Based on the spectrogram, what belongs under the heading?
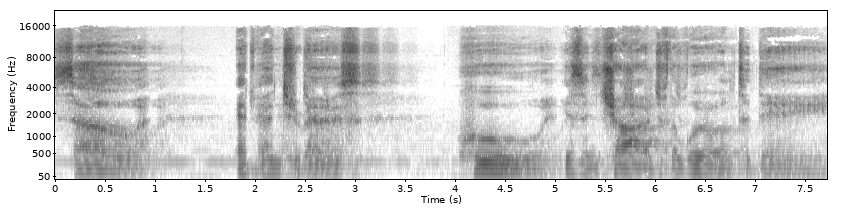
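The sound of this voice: A man uses a raspy, put-on character voice with a very deep, low pitch. He speaks at a very slow pace.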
